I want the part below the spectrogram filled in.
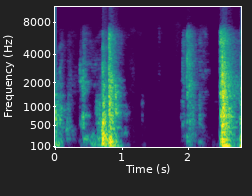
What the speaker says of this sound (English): I'm just opening drawers real quick.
